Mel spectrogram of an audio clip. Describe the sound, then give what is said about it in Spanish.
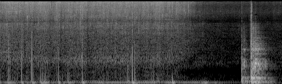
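Onion sizzling as it heats in a hot pan while being stirred, a steady crackling hiss with scattered pops and light scraping, then a louder burst of sizzle near the end as something stirs or drops in. “Como ya está calentándose nuestra cebollita.”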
